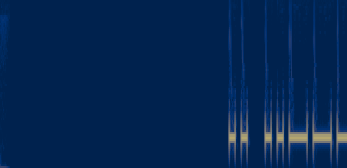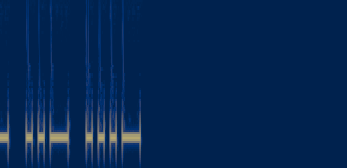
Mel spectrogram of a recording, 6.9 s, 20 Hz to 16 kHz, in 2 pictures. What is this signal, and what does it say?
Morse code, heard as a keyed tone, about 21 wpm, 700 Hz. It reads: I2UV
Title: DXCC-100 Call Signs - 4 Characters - 20wpm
